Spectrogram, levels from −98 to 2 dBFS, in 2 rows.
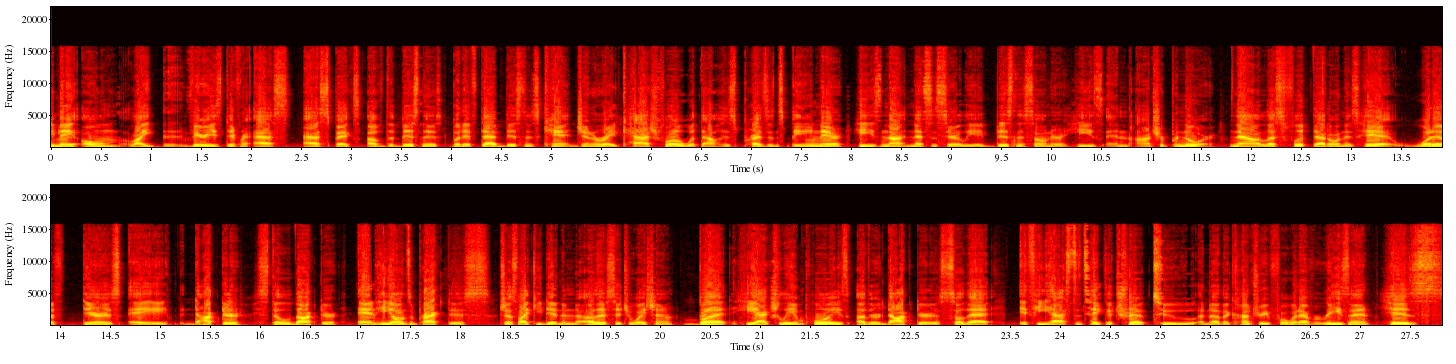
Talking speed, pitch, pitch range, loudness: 180 wpm, 90 Hz, 85-100 Hz, -27 LUFS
